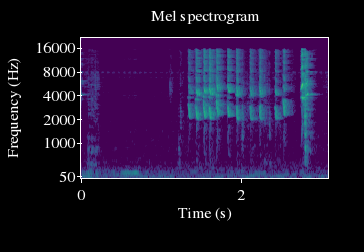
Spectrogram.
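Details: Young male common linnet in winter, singing its winter descant: a quick run of bright, buzzy twittered notes repeated several times at high pitch, ending in one sharp louder note, over faint low background hum.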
